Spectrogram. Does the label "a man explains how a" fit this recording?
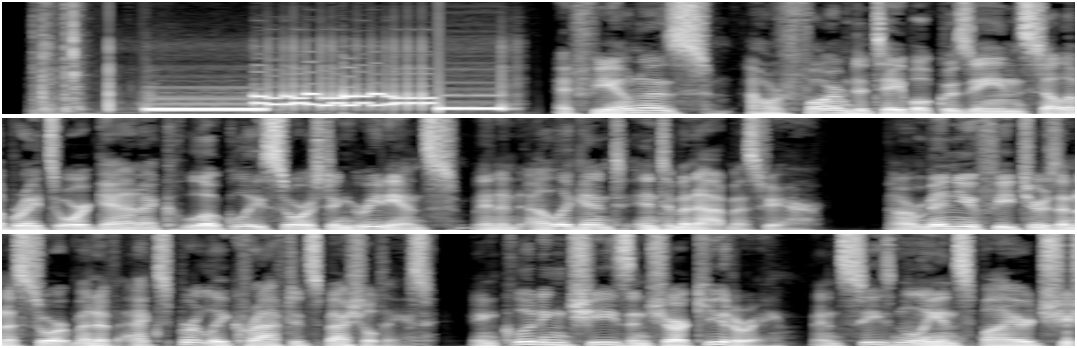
No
